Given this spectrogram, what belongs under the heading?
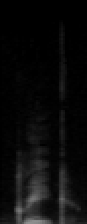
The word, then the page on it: Greek: American English; [griːk]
